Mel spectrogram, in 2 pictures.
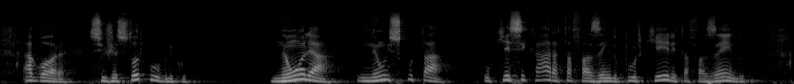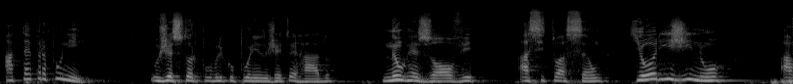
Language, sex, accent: Portuguese, male, Brazilian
